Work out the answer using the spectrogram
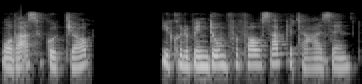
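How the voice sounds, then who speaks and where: A teasing younger sister, played by a woman narrator in a romantic comedy audio story. She is sarcastic and immature. She bickers in an excitable, mocking way. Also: lowish voice, normal speed, lightly acted.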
